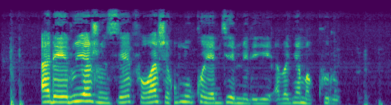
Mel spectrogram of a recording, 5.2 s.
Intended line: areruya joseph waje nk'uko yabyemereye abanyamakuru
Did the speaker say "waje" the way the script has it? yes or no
yes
